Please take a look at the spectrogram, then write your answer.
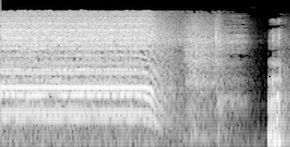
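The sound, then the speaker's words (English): A tiny palm-sized camera drone flown around inside a house; its propellers let out a shrill, steady high-pitched whine that sweeps downward as they spin down, followed by a brief clatter and a short burst of noise. “That sounds like a dentist drill.”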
